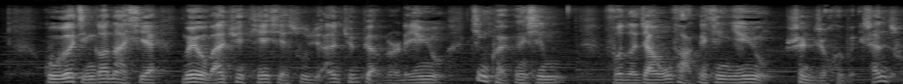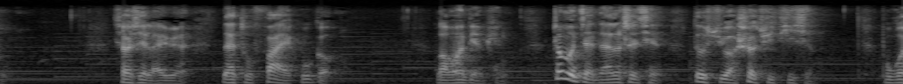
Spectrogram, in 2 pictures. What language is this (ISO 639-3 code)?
zho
